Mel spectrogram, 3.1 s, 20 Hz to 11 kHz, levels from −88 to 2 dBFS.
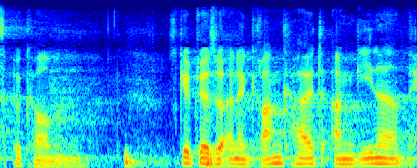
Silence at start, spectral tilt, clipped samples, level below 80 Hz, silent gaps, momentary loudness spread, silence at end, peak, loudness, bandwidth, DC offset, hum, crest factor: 0 s; -6.5 dB/octave; under 0.1%; -44 dBFS; none; 14 LU; 0 s; -4 dBFS; -23 LUFS; 9.6 kHz; under 0.1%; none; 18 dB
